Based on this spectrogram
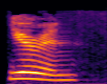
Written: urin

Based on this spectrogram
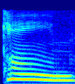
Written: came

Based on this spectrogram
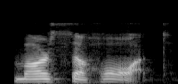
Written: marsokhod

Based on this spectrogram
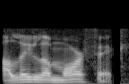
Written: allelomorphic

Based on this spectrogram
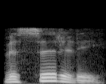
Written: viscidity

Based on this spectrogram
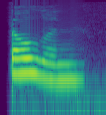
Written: tholin

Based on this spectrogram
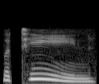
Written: lateen

